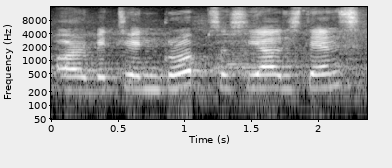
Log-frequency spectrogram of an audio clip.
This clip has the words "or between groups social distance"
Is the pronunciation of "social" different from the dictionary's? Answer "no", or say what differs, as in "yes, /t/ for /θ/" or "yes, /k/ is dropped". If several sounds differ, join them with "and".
yes, /ʃ/ is dropped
